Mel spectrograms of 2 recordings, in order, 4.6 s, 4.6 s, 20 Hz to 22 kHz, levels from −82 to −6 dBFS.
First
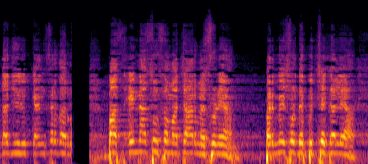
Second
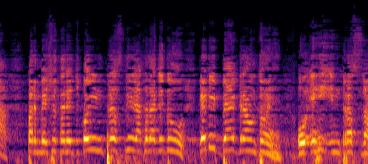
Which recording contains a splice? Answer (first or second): first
